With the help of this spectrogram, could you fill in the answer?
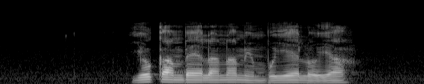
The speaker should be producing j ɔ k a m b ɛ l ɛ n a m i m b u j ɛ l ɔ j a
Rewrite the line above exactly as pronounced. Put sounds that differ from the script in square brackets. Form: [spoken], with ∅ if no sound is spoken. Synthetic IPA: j ɔ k a m b ɛ l [a] n a m i m b u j ɛ l ɔ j a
